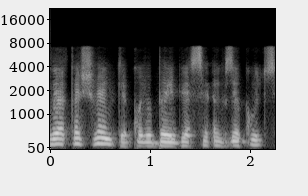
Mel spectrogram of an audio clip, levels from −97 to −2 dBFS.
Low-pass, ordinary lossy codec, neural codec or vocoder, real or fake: 7.2 kHz; MP3, 96 kbps; codec, 16 kHz, 1 kbps, FreqCodec, smaller model; fake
